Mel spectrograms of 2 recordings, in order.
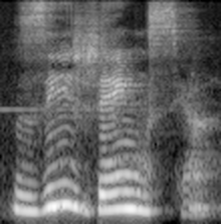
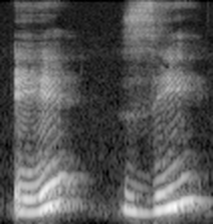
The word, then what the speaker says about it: exigência: Exigência. Exigência. Exigência. Now the letter X, whenever it is after E and before another vowel, will have a Z sound. Exigência.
